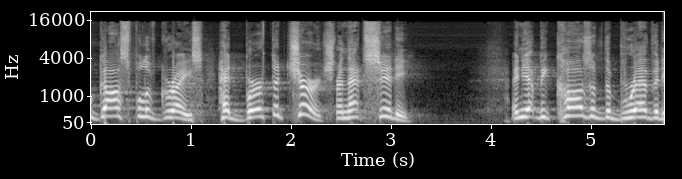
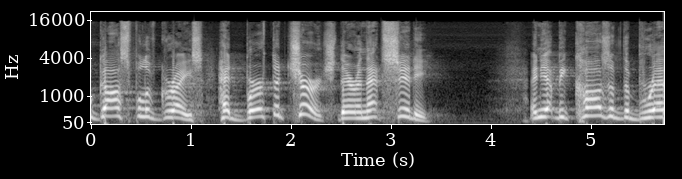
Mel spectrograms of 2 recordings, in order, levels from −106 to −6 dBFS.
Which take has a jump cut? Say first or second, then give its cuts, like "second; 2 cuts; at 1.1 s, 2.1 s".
first; 1 cut; at 2.5 s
